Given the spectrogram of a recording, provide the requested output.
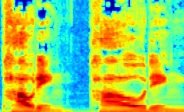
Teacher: Now, in America, we don't say pouting. It's actually a flat T sound and it sounds like a D.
